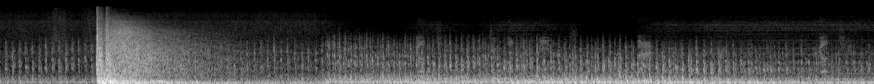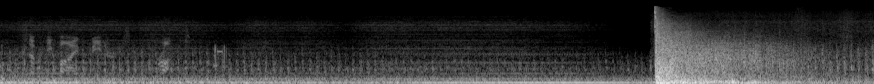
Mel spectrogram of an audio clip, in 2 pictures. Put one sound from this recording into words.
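A loud explosion booms and echoes away.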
